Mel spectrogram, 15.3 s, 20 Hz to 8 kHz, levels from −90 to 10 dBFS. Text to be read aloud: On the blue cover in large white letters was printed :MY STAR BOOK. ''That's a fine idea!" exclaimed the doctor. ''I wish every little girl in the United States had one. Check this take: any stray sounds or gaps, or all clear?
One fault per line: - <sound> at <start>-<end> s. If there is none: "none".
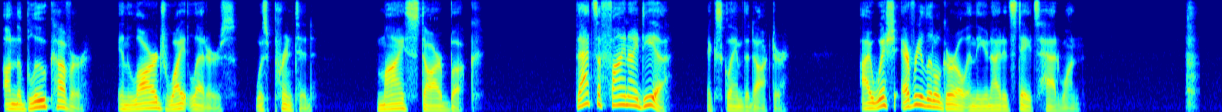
- breath at 14.8-15.0 s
